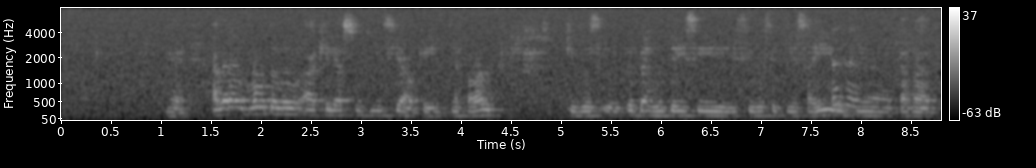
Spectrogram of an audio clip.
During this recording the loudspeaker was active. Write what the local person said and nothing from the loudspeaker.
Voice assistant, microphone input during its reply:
Aham.

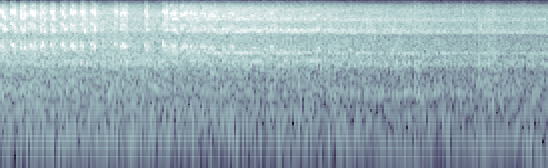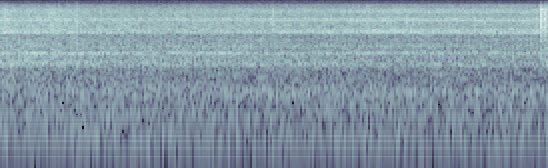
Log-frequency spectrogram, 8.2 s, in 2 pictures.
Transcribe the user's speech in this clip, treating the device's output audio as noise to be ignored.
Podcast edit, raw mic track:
none

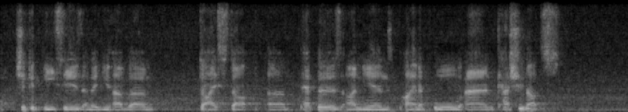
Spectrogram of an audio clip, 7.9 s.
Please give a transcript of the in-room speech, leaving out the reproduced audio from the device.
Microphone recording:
none

